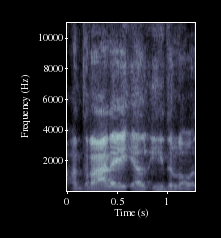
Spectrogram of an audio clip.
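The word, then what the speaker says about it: Andrade El Ídolo: think of it now Andrade El idolo is how you actually say it he was like Kevin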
